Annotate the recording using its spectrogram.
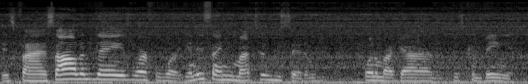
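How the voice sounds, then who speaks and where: Noticeable background noise and audible room echo surround the voice. A man talks at a fairly quick pace. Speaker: auto mechanic and shop owner. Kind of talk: shop vlog, casual talk to camera. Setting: auto repair shop. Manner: fast.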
